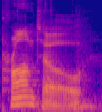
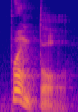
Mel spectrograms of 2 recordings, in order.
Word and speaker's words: Pronto: Today we are talking about not pronto but pronto if you ask me. That's how it should be pronounced because so much of this book takes place in Italy.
